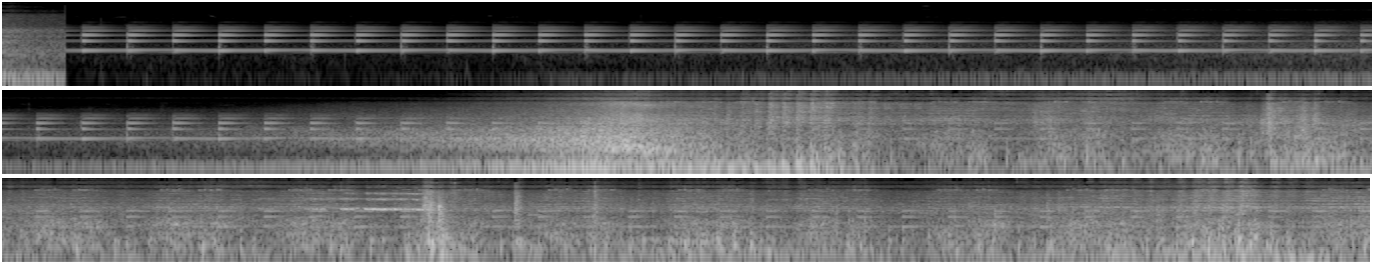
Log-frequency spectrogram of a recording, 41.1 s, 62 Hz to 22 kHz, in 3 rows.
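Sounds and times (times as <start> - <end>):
train passing: 0.0 - 0.8, 10.8 - 41.0.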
